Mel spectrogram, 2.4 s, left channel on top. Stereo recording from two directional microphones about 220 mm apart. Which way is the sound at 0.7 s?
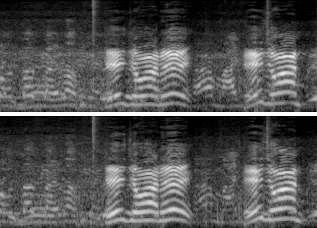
20° right (ahead or behind).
